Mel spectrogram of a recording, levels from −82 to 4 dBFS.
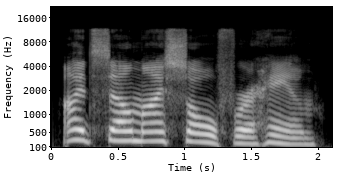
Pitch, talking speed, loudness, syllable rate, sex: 225 Hz, 200 wpm, -16 LUFS, 3.8 syllables/s, female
